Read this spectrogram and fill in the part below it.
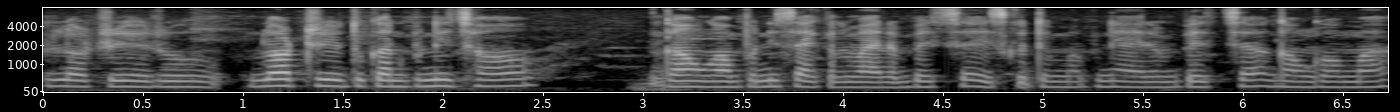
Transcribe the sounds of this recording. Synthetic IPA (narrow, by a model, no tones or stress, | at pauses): lʌʈɾiɦʌɾulɔʈɾid̪ukanpənit͡sʰʌ | ɡaw̃ɡaw̃pənisajkelmaajɾʌbett͡sʰʌiskot̪imapʌniajɾʌmbet͡st͡sʰʌɡãw̃ɡãw̃ma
